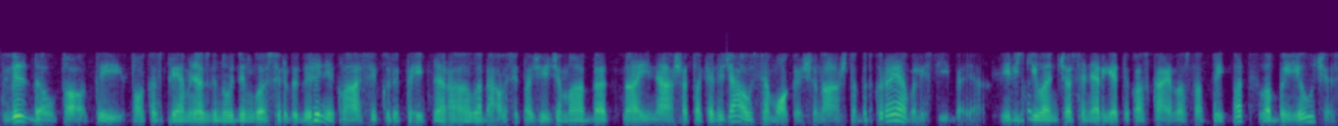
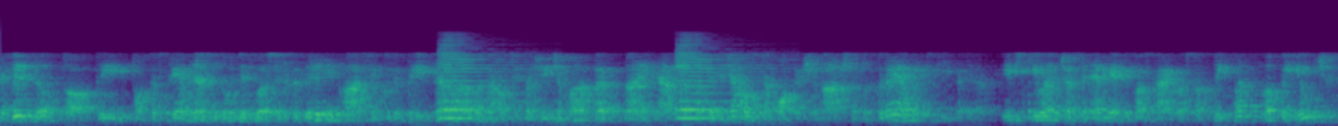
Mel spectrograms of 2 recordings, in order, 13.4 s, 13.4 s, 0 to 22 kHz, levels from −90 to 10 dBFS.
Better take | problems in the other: first | background sound (Bowed string instrument); 1 dB below the speech // room echo; dies away in 0.8 s

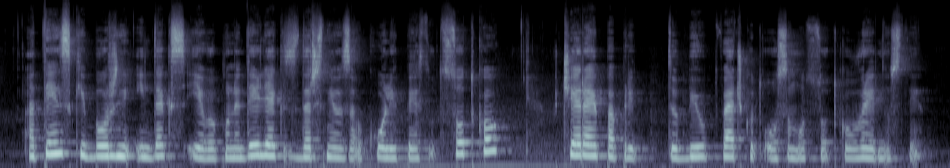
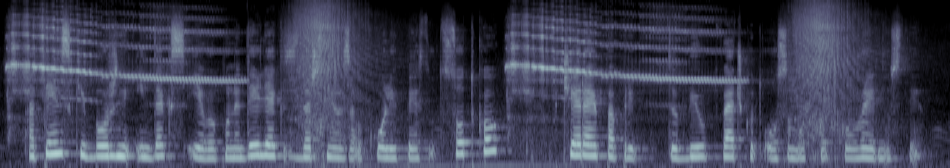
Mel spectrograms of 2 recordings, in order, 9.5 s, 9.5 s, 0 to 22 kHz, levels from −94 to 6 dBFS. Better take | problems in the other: first | background sound (Fireworks); 3 dB below the speech

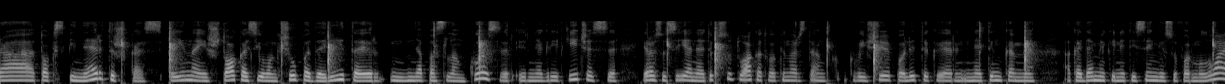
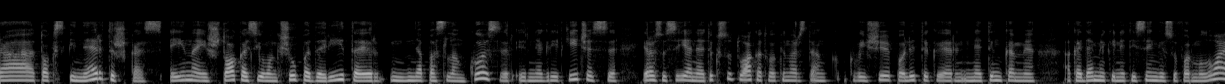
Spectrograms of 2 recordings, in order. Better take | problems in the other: second | background sound (Clapping); 11 dB below the speech

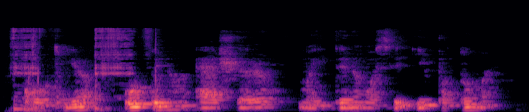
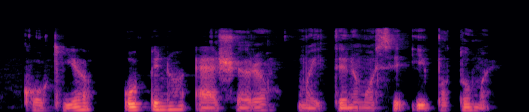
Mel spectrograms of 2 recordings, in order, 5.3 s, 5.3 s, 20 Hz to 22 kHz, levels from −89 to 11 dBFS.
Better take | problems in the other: second | noise reduction (classical method WPE with log-MMSE)

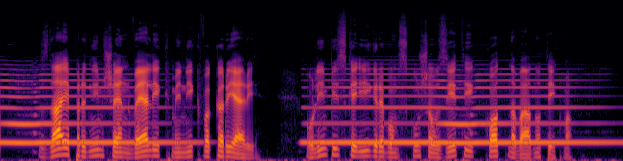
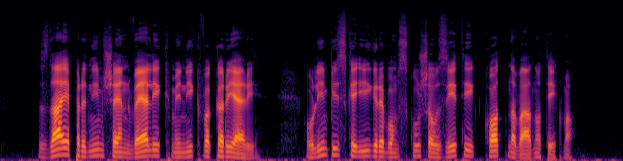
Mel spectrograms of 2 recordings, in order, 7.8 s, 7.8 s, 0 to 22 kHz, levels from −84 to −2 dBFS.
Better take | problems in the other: second | background sound (Wind instrument, woodwind instrument); 3 dB below the speech

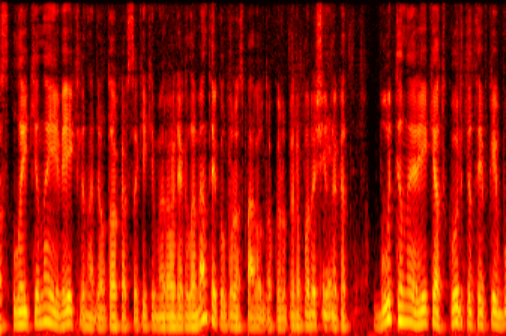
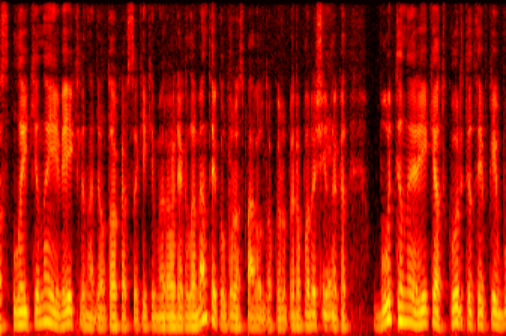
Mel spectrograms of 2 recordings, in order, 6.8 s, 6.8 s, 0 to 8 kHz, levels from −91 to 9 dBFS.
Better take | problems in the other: second | noise reduction (neural separator model SepFormer DNS4)

